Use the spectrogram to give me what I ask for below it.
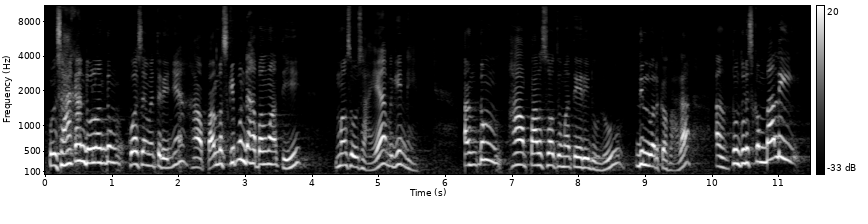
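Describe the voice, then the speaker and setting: A man teaching a class how to preach, giving blunt feedback and laughing now and then. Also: very high voice. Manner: gives blunt advice and often laughs. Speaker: teacher of sermon practice. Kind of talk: classroom feedback on public speaking. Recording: echoey hall with long reverb.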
